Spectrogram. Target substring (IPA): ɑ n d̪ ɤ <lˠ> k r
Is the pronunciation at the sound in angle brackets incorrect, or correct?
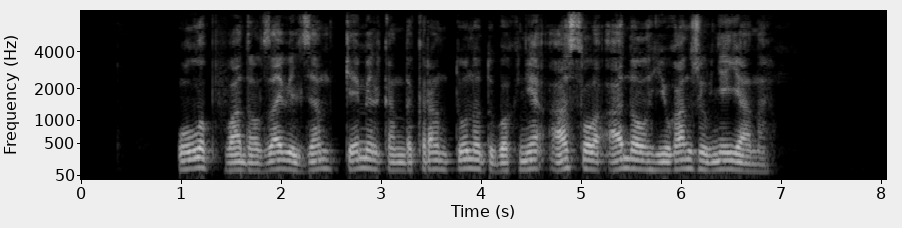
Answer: incorrect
